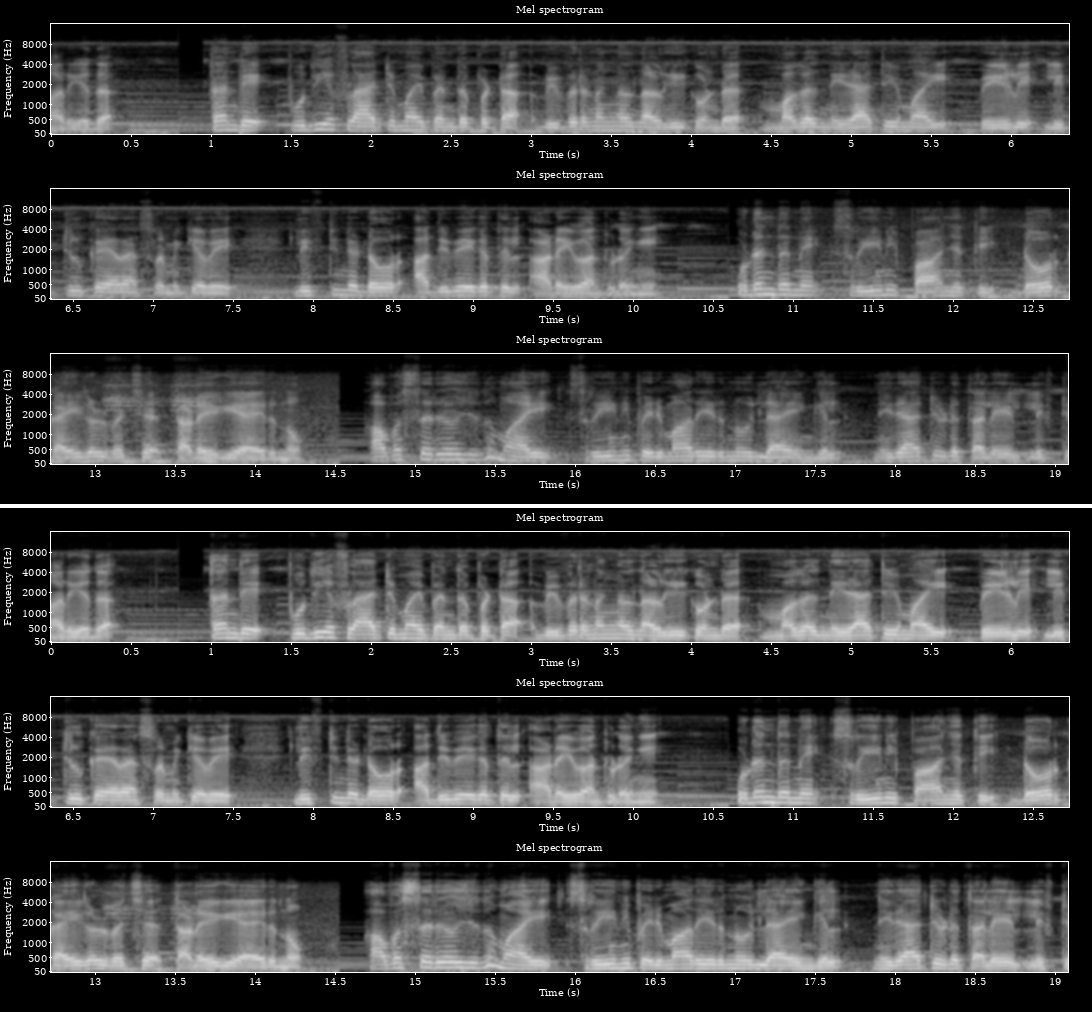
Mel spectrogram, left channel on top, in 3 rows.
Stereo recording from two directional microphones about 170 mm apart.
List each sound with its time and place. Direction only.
0.0 s speech: 40° right (ahead or behind)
